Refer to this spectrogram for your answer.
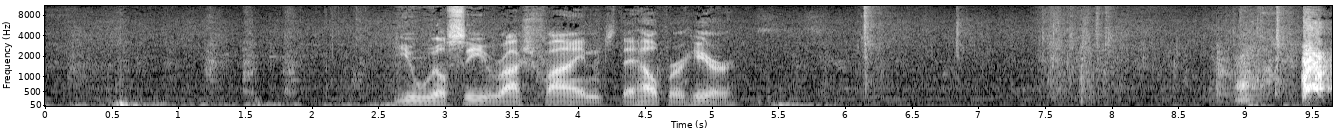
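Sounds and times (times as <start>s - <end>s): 
low outdoor noise: 0.0s - 9.6s
speech: 2.6s - 5.3s
dog barking: 9.0s - 9.6s.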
